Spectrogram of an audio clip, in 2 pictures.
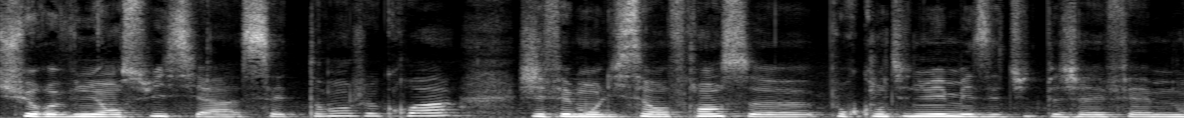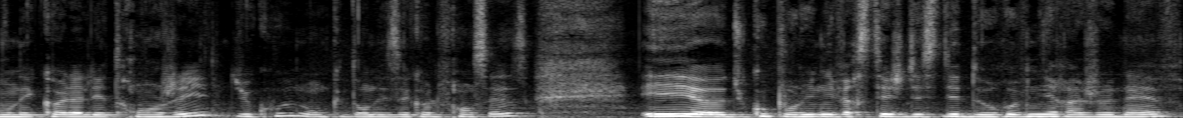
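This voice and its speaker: An unremarkable speaking voice from a woman, medium in pitch, with fairly even intonation and a fairly quick pace. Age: 20s. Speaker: university student and K-pop dancer. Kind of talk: radio interview.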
